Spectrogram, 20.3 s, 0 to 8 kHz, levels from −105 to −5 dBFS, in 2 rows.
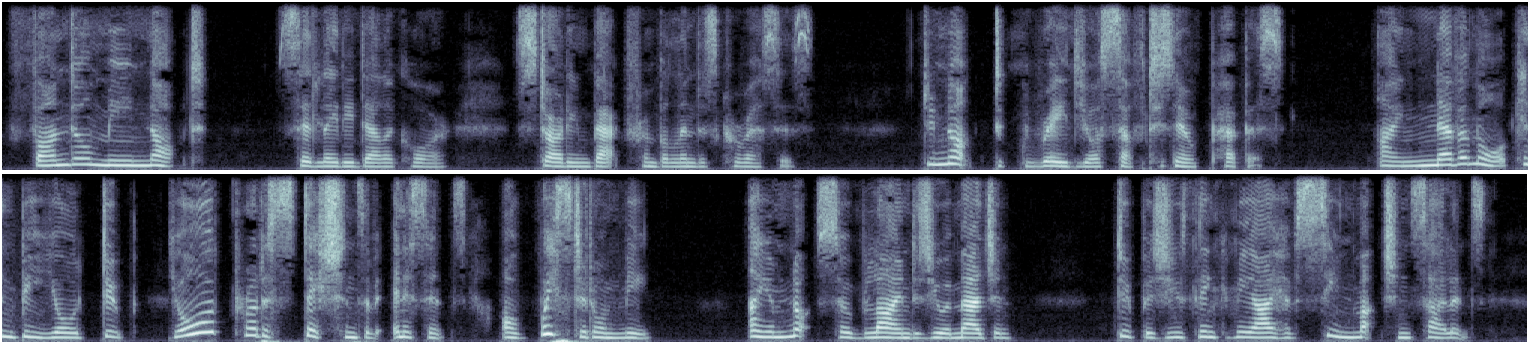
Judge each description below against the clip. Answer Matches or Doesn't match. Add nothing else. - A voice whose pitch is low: Doesn't match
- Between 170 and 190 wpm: Doesn't match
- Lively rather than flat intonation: Doesn't match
